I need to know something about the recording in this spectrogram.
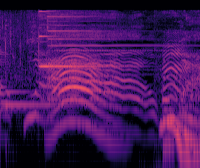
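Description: Cartoon soundtrack of light chiming, bell-like dings with a wordless, voice-like sound that swoops up and then down in pitch, then drops again near the end.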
